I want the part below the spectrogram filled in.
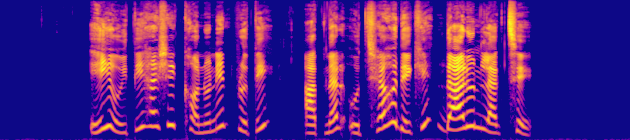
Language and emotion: Bengali, happy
